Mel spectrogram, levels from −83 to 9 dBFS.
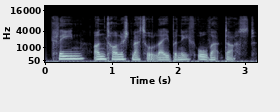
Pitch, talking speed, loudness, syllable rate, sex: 135 Hz, 150 wpm, -17 LUFS, 4.5 syllables/s, male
